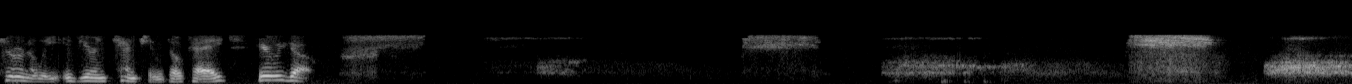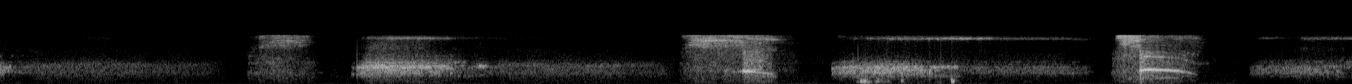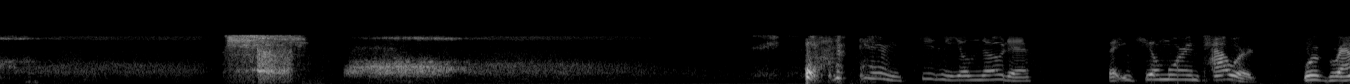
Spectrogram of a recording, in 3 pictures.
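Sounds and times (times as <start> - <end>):
speech: 0.0 - 3.2, 40.3 - 40.5
deep breathing in and out during a guided breathing exercise: 3.4 - 35.1.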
